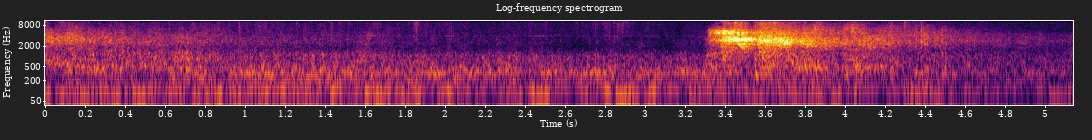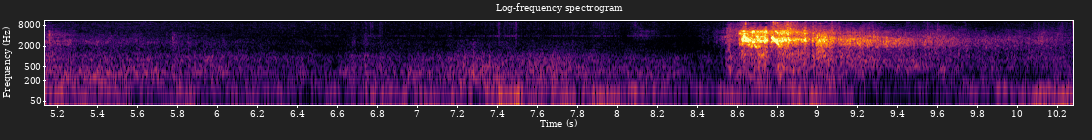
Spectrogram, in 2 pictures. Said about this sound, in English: Hear it. Hear it. This tremendous noise. This thunder. Like they'd never heard before.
